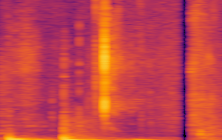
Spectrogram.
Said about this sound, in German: Nuschel ich so? Ich habe gerade den Mund voll. Ich esse gerade Pringles. Pringles.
